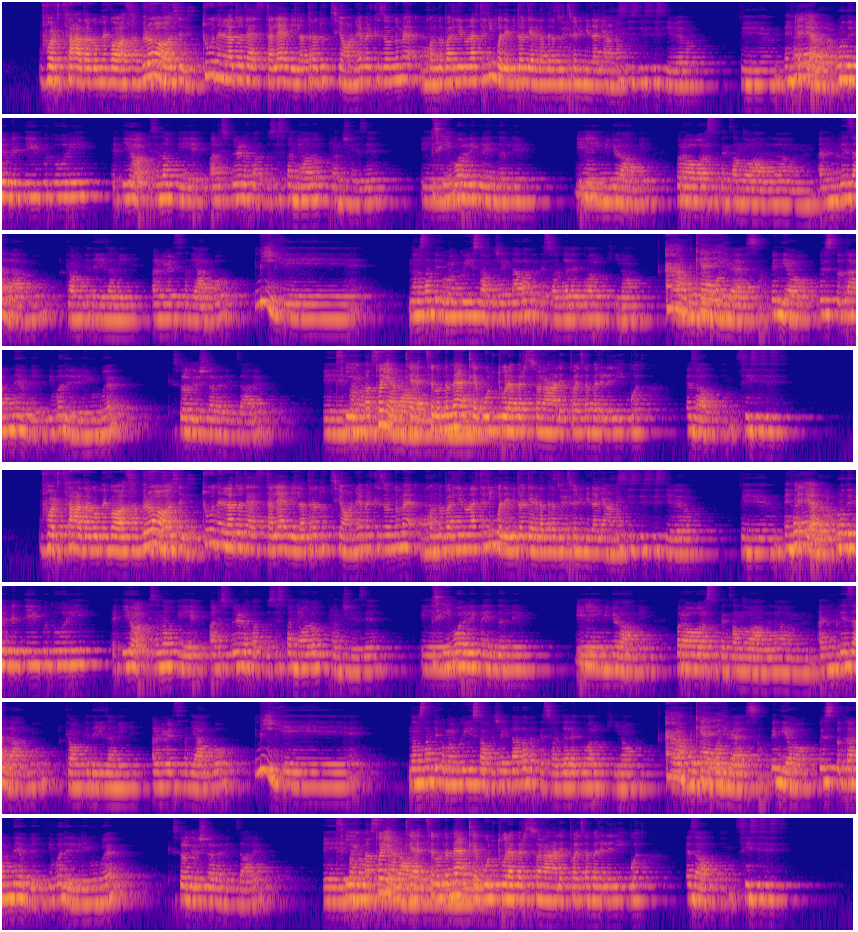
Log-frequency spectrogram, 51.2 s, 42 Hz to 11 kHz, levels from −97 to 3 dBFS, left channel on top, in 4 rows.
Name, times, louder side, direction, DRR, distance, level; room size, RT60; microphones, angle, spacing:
voice 1, 0.6-2.7 3.0-9.3 11.9-12.2 19.3-19.6 21.4-21.7 29.4-29.8 35.6-36.5 43.6-48.0, left 1 dB, ahead, 1 dB, 0.7 m, -29 dB
voice 2, 2.3-2.9 6.2-6.6 8.4-8.5 9.2-10.3 11.1-14.0 14.6-18.4 19.1-20.6 21.4-22.5 22.9-26.2 26.6-27.6 27.9-28.9 29.8-30.9 31.7-35.1 35.6-40.1 41.1-42.3 43.2-43.9 44.1-45.8 48.7-50.0, right 1 dB, 65° right, -6 dB, 1.2 m, -32 dB
7.4 x 2.6 x 5.4 m, 1.1 s
head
